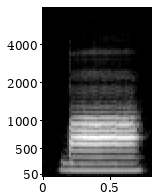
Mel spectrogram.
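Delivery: "ba" held long and loud at mid pitch. Shown as a demonstration. Teacher models the Lao word for students, mid tone on "ba". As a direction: keep "ba" level in the middle of the voice. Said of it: "a mid-tone marker".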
